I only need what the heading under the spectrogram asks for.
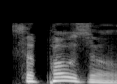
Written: supposal

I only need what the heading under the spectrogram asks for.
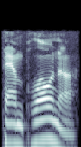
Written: Pamplona

